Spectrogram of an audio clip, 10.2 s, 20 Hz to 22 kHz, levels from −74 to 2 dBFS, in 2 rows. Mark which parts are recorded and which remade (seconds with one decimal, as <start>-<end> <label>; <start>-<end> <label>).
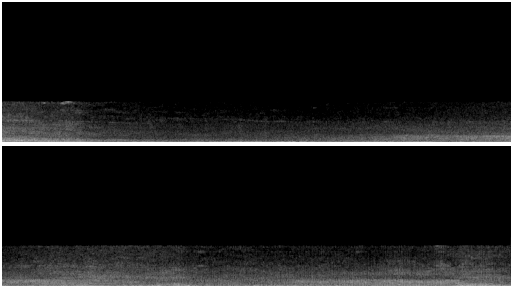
0.0-6.6 recorded; 6.6-10.2 remade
